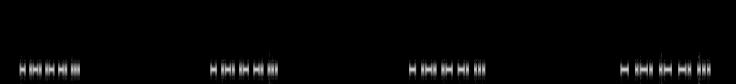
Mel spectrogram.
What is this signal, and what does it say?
Morse code, heard as a keyed tone, about 61 wpm, 690 Hz. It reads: TRANS TRANS TRANS TRANS
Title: Speed-Racing Prefixes and Suffixes 50wpm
